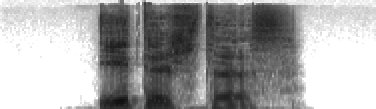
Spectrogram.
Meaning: strong/mixed nominative/accusative neuter singular superlative degree of ethisch
- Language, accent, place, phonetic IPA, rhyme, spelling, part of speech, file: German, Germany, Berlin, [ˈeːtɪʃstəs], -eːtɪʃstəs, ethischstes, adjective, De-ethischstes.ogg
